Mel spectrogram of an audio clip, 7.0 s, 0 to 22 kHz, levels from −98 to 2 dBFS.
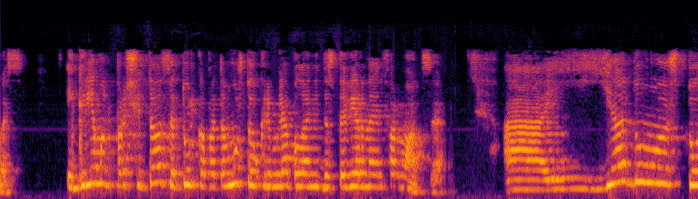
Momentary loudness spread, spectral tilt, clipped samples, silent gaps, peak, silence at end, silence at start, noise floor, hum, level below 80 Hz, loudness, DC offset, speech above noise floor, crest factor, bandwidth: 10 LU; -3.5 dB/octave; under 0.1%; none; -8 dBFS; 0 s; 0 s; -41 dBFS; none; -58 dBFS; -19 LUFS; under 0.1%; 22 dB; 12 dB; 8.2 kHz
